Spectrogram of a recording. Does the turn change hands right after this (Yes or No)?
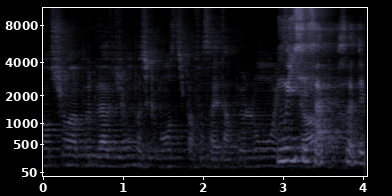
Yes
